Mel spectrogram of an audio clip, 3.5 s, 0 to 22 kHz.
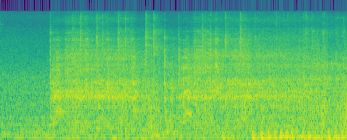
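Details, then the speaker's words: Honda Revo Fit 110 motorcycle engine started and running: a rough, busy clatter diagnosed as a worn cam chain. "ketika suara mesin dilangsungkan juga dia terdengar kasar ya atau menggelitik belah Nah di sini juga saya bisa menganalisa bahwa ini mempunyai masalah pada rantai ketengnya"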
